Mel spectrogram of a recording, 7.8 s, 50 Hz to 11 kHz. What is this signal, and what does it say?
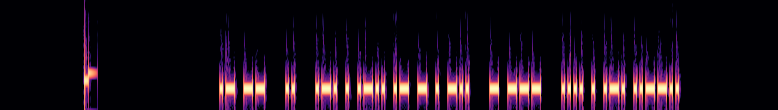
Morse code, heard as a keyed tone, about 40 wpm, 700 Hz. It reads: AM I RELATED TO HER?
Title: Sentences from Top 1000 Words - Review Part 5 - 40wpm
